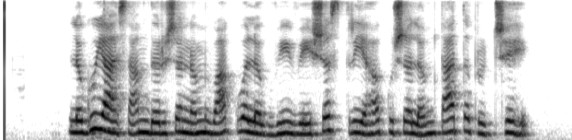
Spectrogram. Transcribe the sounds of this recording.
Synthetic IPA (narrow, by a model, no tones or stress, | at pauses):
ləɡʱujaːsamd̪əɾɕənəmʋaːkʋələɡʋiːʋeːɕəst̪ɾijəɦə̆kuʂələmt̪aːt̪əpɾutːɕʰeɦe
